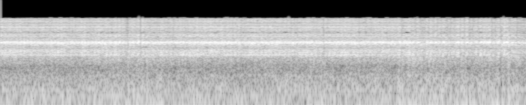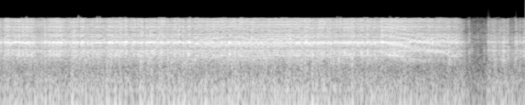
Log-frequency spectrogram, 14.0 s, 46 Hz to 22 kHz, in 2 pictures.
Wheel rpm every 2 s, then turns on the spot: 230, 230, 230, 240, 230, 220, 60.
none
